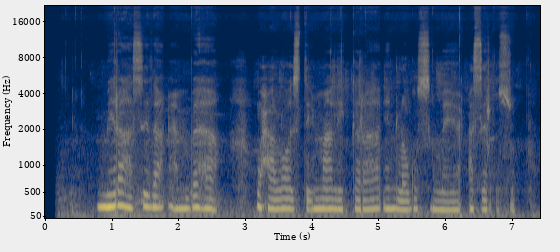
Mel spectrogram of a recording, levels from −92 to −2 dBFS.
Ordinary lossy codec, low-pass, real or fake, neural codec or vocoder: none; none; real; none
